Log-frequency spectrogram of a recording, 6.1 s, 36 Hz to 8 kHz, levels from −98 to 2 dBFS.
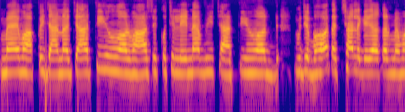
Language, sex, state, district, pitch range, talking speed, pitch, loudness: Hindi, female, Bihar, Purnia, 230-245 Hz, 225 wpm, 235 Hz, -15 LUFS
